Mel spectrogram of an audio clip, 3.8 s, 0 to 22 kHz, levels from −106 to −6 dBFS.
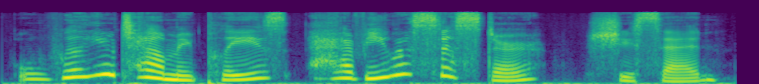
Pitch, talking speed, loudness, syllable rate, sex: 275 Hz, 175 wpm, -15 LUFS, 4.3 syllables/s, female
